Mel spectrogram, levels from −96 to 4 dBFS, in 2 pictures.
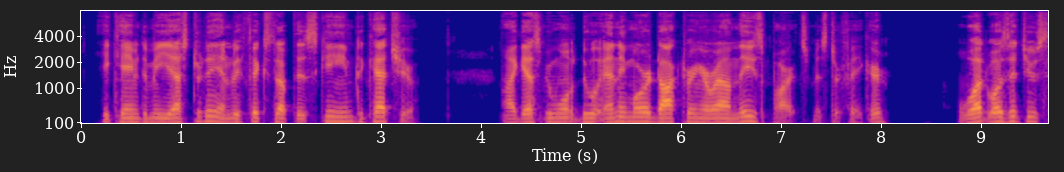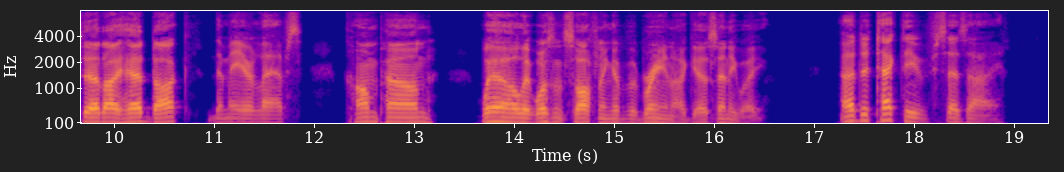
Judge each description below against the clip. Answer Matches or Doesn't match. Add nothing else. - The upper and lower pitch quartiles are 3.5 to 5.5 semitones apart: Doesn't match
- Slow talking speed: Doesn't match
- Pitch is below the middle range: Matches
